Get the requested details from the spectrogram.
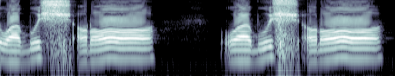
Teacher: ro dibaca dengan tebal rnya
